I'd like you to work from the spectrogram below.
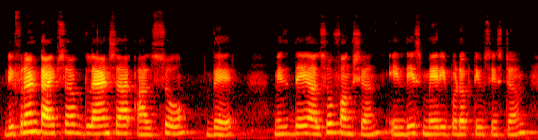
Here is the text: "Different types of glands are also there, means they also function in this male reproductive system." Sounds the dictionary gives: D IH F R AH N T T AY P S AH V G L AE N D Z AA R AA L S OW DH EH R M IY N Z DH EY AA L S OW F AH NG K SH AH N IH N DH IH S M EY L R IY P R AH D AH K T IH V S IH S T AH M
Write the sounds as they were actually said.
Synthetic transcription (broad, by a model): D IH F R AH N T T AY P S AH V G L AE N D S AA R AA L S OW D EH R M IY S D EY AA L S OW F AH NG K SH AH N IH N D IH S M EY R IY P R AH D AH K T IH V S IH S T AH M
